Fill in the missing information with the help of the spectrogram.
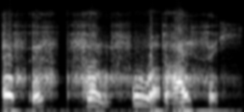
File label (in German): Zeitansage sprechende Funkarmbanduhr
